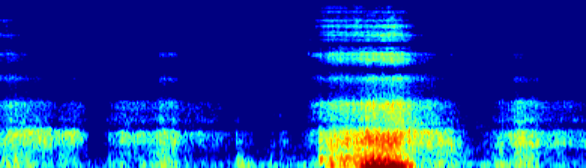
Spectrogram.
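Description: Soft breathing sounds, then one loud, deep, rumbling snore on a breath in, fitting ordinary snoring.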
